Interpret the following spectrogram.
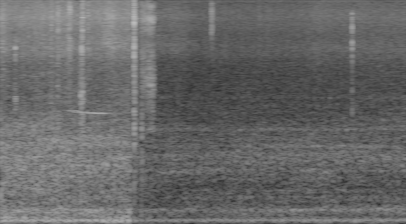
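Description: Steady low hum and hiss inside a car cabin that cuts off sharply just over a second in, leaving a quieter steady hum.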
